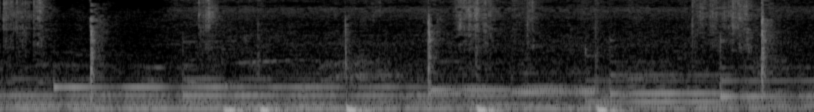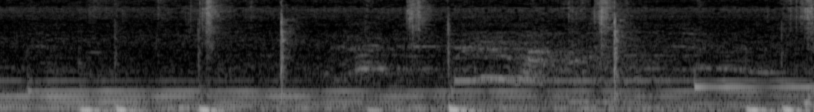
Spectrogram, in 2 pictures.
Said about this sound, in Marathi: आणि तांदूळ टाकल्यानंतर आपण कोथिंबीर कट करून टाकूया.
